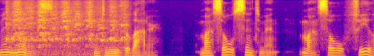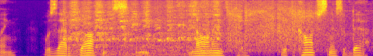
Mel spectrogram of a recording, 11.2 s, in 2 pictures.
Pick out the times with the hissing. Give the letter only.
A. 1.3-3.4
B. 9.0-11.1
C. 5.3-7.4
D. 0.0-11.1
B.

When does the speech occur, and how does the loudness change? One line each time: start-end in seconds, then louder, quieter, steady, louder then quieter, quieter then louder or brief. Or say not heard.
0.0-11.1 steady.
